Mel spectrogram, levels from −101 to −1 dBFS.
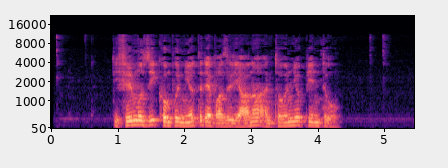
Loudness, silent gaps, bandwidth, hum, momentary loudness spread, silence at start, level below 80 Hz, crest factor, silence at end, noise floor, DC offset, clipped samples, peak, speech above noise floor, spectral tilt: -20 LUFS; none; 11 kHz; none; 12 LU; 0.95 s; -56 dBFS; 18 dB; 1.15 s; -65 dBFS; under 0.1%; under 0.1%; -2 dBFS; 46 dB; -6.5 dB/octave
